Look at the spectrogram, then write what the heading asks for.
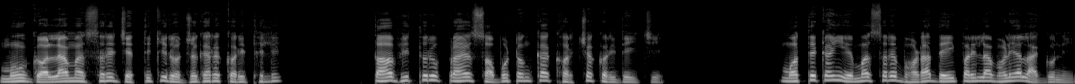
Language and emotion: Odia, sad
